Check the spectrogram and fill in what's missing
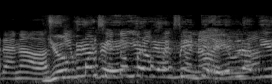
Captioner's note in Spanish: Hablan al unísono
